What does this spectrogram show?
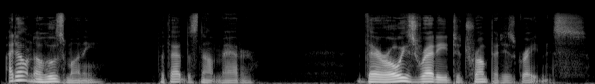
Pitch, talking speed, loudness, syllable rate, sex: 105 Hz, 170 wpm, -22 LUFS, 6.1 syllables/s, male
